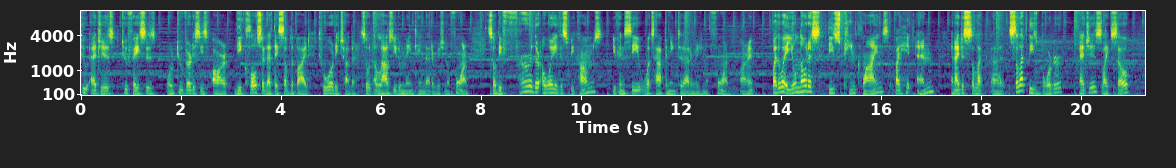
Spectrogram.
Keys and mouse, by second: 2.8 middle click, 7.1 middle click, 7.9 click, 8.8-11.6 drag, 12.5 click, 13.5 ctrl+z, 13.8 Tab, 14.3 Tab, 16.6 n, 18.2 click, 19.5 alt+click, 20.6 alt+shift+click.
